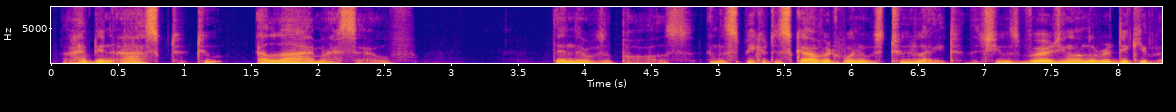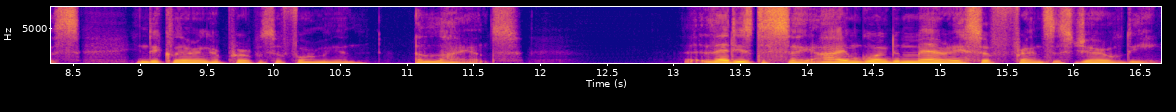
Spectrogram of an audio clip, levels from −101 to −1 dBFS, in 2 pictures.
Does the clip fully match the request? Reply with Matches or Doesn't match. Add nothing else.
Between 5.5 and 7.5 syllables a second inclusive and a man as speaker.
Matches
